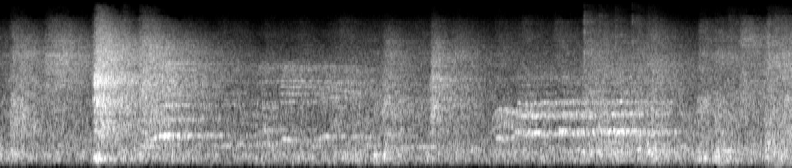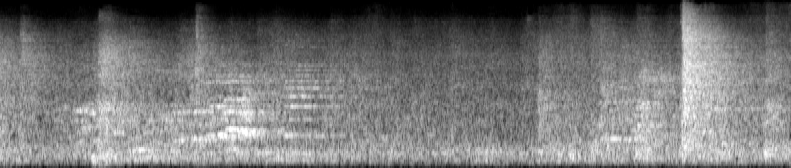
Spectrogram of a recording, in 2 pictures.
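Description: Sticks clack against a ball and the boards.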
